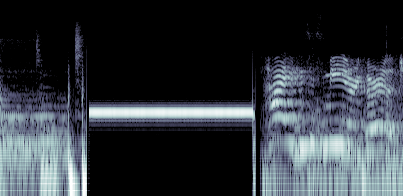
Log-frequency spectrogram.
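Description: The end of upbeat intro music, then an edited-in beep: a single steady high tone lasting under two seconds that cuts off abruptly, followed by a woman starting to talk.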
